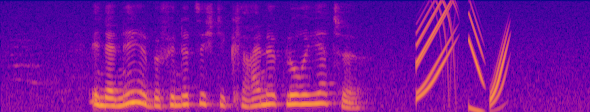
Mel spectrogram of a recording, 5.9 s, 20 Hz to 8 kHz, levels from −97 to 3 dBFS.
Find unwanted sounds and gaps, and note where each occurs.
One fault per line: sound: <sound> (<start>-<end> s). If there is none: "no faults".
sound: chirp (4.2-5.1 s)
